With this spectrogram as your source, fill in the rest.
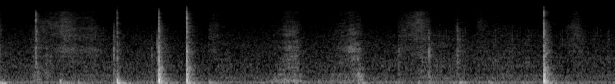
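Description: Fingers tap and press on paper.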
